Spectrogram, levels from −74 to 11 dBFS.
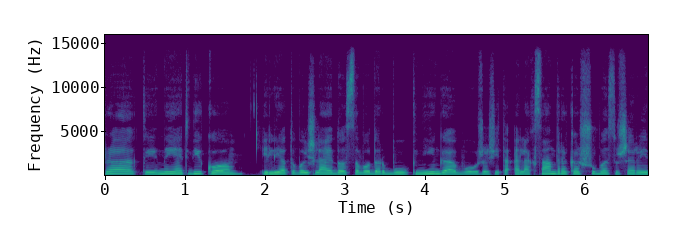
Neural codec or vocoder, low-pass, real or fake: autoencoder, 48 kHz, 128 numbers a frame, DAC-VAE, trained on Japanese speech; 14.4 kHz; fake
